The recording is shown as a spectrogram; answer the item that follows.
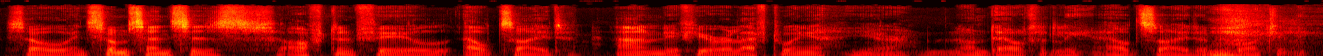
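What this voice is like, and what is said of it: Non-Irish accent. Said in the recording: “as the accent probably betrays, I'm an immigrant to Ireland, albeit of Irish extraction”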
